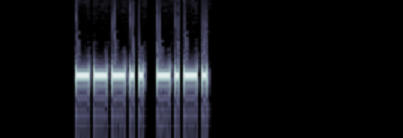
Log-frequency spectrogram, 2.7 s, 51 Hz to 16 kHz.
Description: Morse code, heard as a keyed tone, about 39 wpm, 700 Hz. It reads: 8C
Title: Single-Letter Single-Number 40wpm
